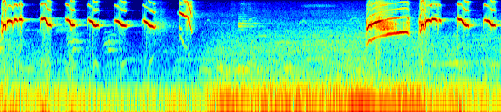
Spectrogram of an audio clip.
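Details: Responding to a lure sound, an Orange-headed thrush gives a rapid run of six or seven clipped whistled notes, a pause, then a swooping phrase and more quick notes.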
